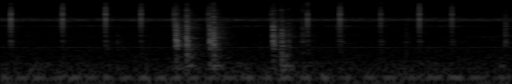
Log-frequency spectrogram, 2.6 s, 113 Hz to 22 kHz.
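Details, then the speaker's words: Mercedes W126 passenger power mirror motor, bench-tested on a 12 V supply: sharp, dry clicks about six a second with no movement and no running motor sound; the gear motor is failed or stuck. "let's see you can hear some clicking but no movement"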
